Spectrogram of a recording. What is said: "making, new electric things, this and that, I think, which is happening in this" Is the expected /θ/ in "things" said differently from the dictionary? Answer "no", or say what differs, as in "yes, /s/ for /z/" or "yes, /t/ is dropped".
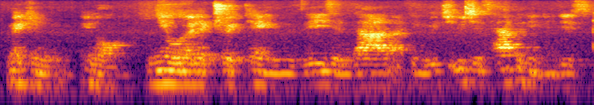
yes, /t/ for /θ/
